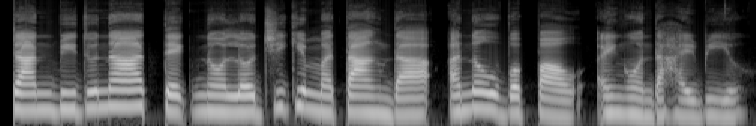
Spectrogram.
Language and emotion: Manipuri, neutral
